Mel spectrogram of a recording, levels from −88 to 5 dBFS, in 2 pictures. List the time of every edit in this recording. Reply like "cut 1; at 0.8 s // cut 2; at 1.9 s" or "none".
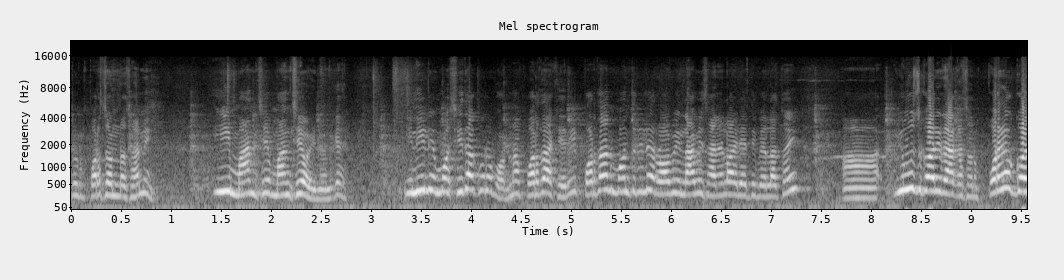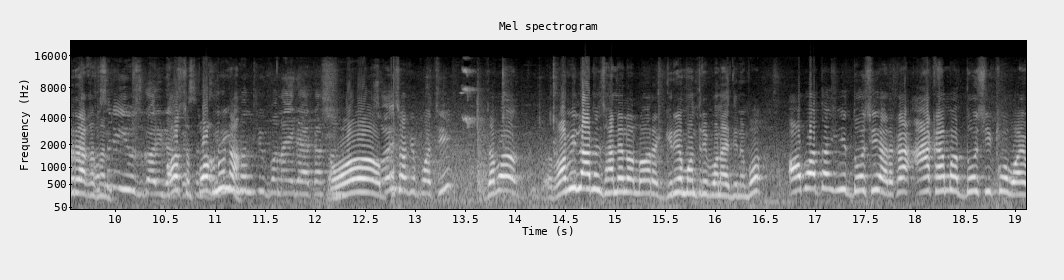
cut 1; at 12.8 s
